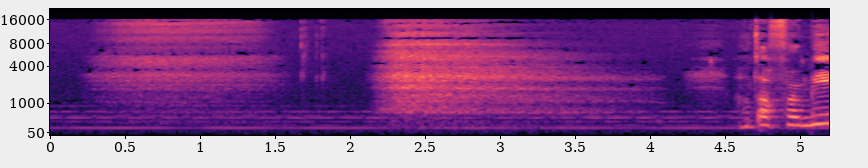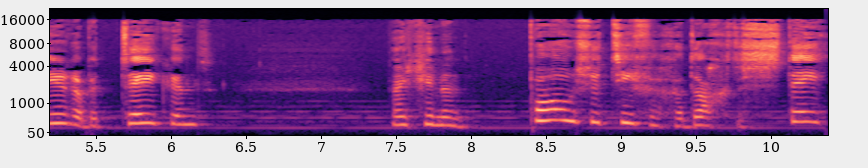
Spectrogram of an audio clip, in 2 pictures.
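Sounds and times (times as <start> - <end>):
slow calm breathing in and out: 0.1 - 4.6, 6.4 - 7.4
speech: 4.6 - 6.4, 7.5 - 10.3.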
